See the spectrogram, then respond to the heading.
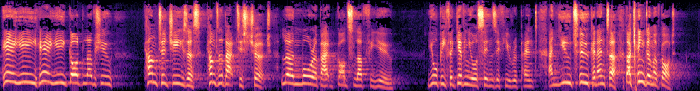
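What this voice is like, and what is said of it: Mock street-corner preacher proclamation. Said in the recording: “do a terrible impersonation ... stand on the street corner or stand on a soapbox and go”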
